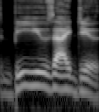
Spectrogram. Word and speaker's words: BUSYDO: Busy do. How's that pronounced again? It's be I do. Think of it like busy doing things.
